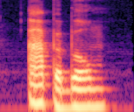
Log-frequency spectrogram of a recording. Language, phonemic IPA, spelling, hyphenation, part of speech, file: Dutch, /ˈaː.pə(n)ˌboːm/, apenboom, apen‧boom, noun, Nl-apenboom.ogg
- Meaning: 1. monkey puzzle tree (Araucaria araucana) 2. baobab, tree of the genus Adansonia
